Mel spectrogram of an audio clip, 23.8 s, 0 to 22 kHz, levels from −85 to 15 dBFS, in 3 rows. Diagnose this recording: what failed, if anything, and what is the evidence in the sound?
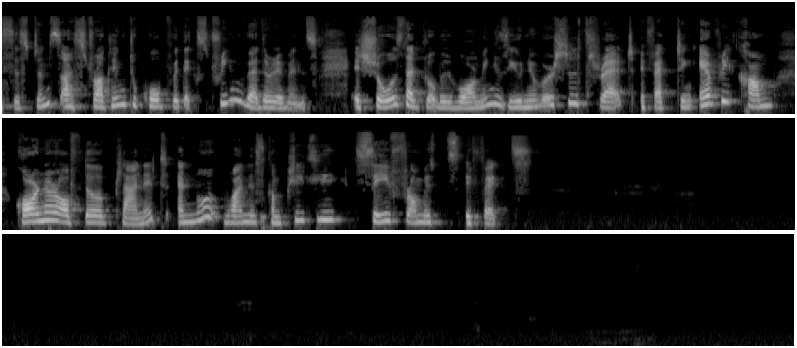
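From 12.46 s to 20.46 s the speech abruptly takes on heavier codec artefacts, then snaps back with no gap at either edge. This is an adaptive stream at a lower bitrate: a network slowdown made the player switch for 8 s from a rendition consistent with Opus around 64 kbit/s to one nearer 12 kbit/s.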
